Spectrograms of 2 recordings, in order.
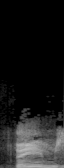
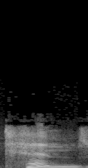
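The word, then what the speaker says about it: Thames: probably end it all by leaping into the fames River oh Mr Marx it's pronounced temps River that's what the stomach isn't it I shall leap into the temps River look you jump in the river you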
